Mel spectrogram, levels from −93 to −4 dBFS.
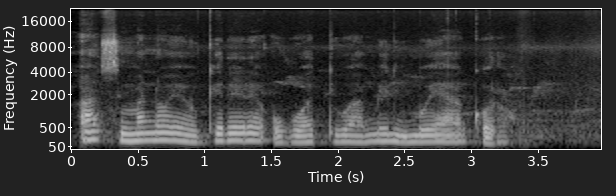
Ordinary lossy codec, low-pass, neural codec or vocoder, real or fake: none; none; vocoder, 44.1 kHz, 128 mel bands every 512 samples, BigVGAN v2; fake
